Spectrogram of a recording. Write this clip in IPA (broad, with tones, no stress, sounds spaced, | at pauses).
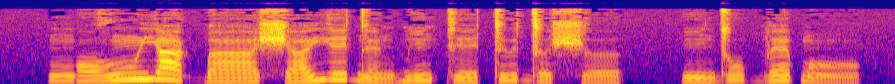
ŋ ɔ˧ ɣ ũ˦ j a˦˨ ɡ͡b aː˨ ʃ a˨˦ j e˦ d ɛ̃˨ ɡ͡b ĩ˦ k e˧ t ɨ˦ d ə˨ ʃ ə˧ | ĩ˨ d o˦˨ b ɛ˦ ɓ ɔ̃˨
